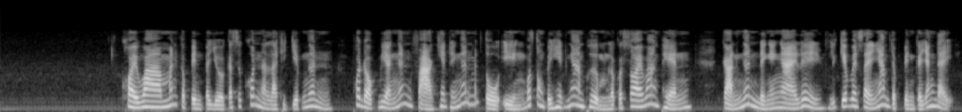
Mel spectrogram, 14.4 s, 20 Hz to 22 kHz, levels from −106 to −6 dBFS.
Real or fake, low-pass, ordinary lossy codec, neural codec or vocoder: real; 7.2 kHz; MP3, 64 kbps; none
